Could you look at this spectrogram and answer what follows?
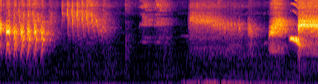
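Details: Wild common iora used as a lure to prompt other ioras to sing: rapid buzzy trills of pulsed notes, a quieter hiss with a low hum beneath, then sharp high whistled notes near the end.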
